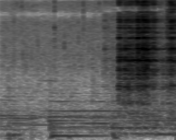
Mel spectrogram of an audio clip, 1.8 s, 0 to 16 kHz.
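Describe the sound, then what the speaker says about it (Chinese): Cubes of tofu deep-frying in plenty of very hot oil over high heat, a soft bubbling that swells into a loud, dense, steady sizzle, close up with no talking. "高温多油炸个15秒即可离火"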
